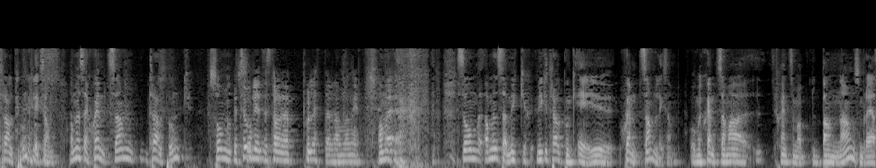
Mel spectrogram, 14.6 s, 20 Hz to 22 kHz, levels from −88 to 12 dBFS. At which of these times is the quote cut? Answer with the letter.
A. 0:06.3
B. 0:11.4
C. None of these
B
